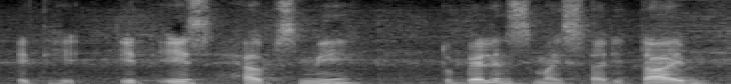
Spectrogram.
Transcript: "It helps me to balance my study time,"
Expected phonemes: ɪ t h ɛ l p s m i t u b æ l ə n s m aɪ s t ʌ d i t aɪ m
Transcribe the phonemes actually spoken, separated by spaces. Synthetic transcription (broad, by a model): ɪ t h ɛ l p s m i t u b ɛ l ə n s m aɪ s t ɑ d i t aɪ m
